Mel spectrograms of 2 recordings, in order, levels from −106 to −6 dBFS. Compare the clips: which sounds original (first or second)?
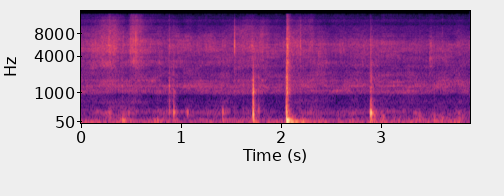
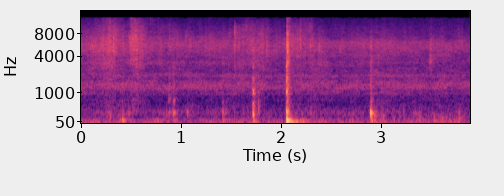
second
